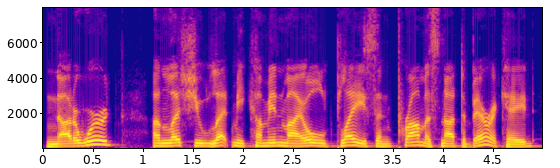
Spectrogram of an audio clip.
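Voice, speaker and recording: A woman reading aloud and voicing a mischievous, boyishly charming young man, lowering her voice in a playful, sheepish way. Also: normal speed, no room sound, close to an everyday voice. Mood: fond.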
